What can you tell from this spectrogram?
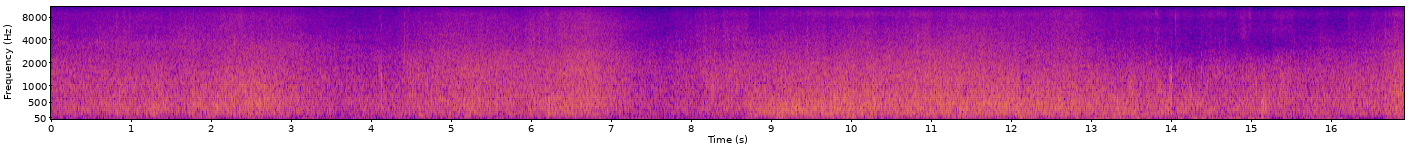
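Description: Small waves breaking and washing up on a sandy beach, the surf swelling and easing every few seconds, with wind buffeting the microphone.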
